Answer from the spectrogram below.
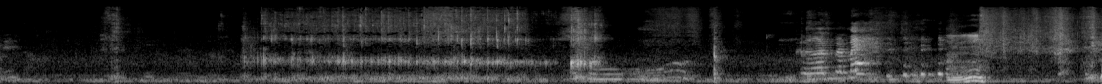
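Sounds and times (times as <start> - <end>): person slurping from a cup: 2.4 - 6.6.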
